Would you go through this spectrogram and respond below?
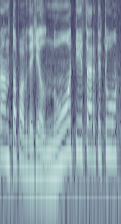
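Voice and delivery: usual speaking voice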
